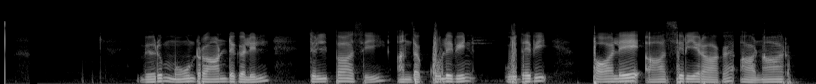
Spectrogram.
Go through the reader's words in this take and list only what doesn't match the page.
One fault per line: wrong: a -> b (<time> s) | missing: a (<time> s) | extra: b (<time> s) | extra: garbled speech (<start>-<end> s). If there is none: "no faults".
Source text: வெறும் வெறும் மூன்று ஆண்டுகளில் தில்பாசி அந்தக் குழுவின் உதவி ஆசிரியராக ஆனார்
missing: வெறும் (1.7 s)
extra: பாலே (5.9 s)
